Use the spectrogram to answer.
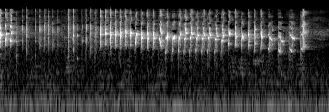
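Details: Lovebird ngekek, a long chattering trill for masteran: scattered sharp notes open, then a quick run of high pulses, about four a second, slides gently downward before ending in a few separate chirps.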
